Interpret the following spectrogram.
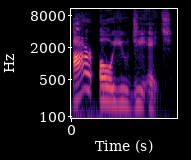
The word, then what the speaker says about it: rough: Now, we're going to take R-O-U-G-H. This word rhymes with tough.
